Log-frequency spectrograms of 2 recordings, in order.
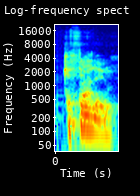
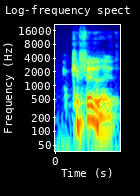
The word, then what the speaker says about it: Cthulhu: Is that how we pronounce it? The dark one. I thought we agreed on this. Cthulhu. Cthulhu.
